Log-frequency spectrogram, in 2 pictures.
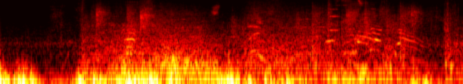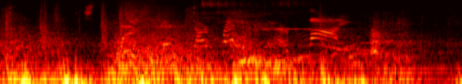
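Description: Magic spells crackle and whoosh in bursts.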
